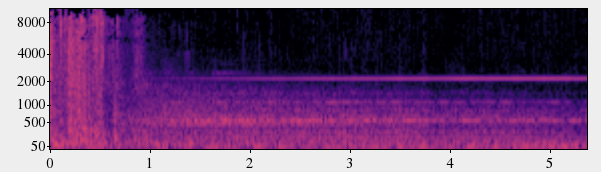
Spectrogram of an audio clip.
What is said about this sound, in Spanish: Uno de los policías dispara a Jimmy en el vientre.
